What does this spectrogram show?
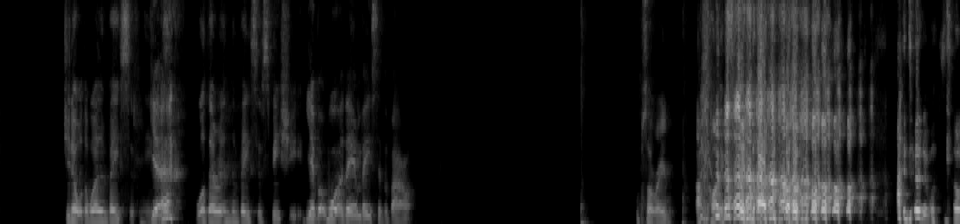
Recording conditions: poor sound quality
